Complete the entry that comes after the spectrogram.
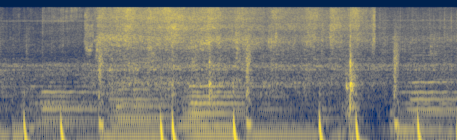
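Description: Chopped eggplant sizzling as it goes into a saucepan of hot butter-and-flour roux, with a silicone spatula stirring and knocking against the pan again and again.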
